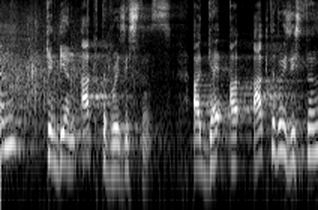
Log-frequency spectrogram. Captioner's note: cheering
